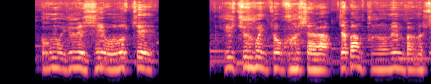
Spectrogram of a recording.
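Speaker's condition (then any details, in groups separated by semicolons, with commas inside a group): Tongue cancer, partial glossectomy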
